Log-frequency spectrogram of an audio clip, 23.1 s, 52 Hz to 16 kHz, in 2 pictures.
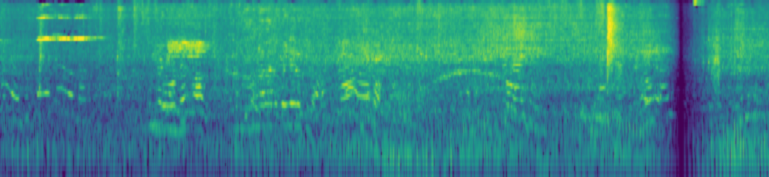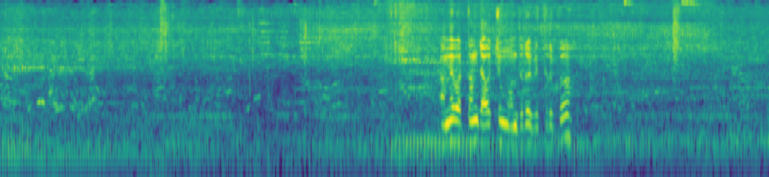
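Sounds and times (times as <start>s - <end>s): low rumble of road traffic: 0.0s - 23.0s
voices of passers-by: 0.0s - 23.0s.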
